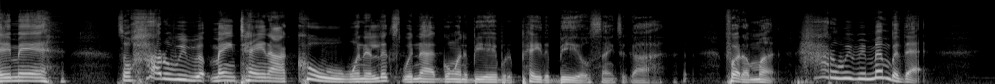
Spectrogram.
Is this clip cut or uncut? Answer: cut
